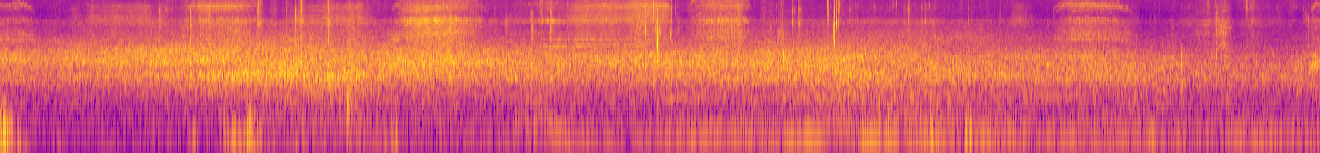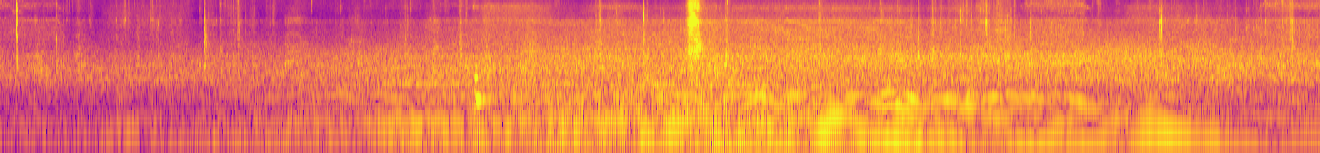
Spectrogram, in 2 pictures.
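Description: A dog gnaws and chews on a stick.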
